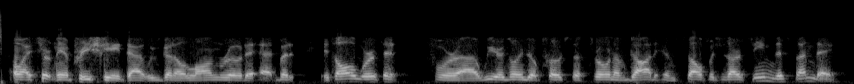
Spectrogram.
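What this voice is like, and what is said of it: Voice slightly off from a cold. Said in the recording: “my voice is a little bit off. i I've got a Christmas cold.”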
